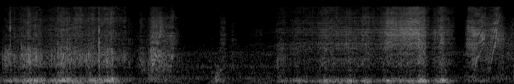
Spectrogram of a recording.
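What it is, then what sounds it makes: Glitter-covered floral foam block being crushed. Fingertips and nails press and crush holes into the porous surface of a dry, glitter-topped green floral foam block. Bright, scratchy crunching and crackling come in uneven bursts over soft low thumps, with a quieter stretch in the middle before the crushing picks up again.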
